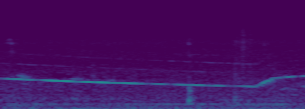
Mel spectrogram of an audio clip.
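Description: Police patrol car siren wailing: one slow downward sweep in pitch that turns and starts rising again near the end.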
